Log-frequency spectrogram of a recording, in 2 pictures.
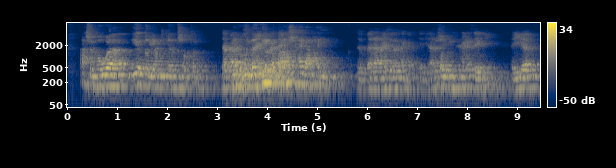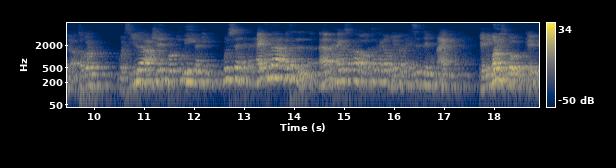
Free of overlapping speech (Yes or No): No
